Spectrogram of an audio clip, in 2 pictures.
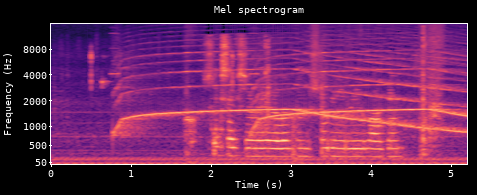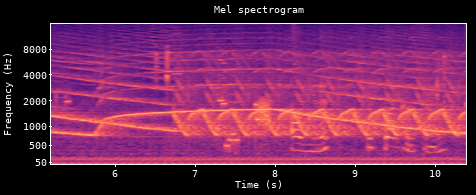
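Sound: police car sirens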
